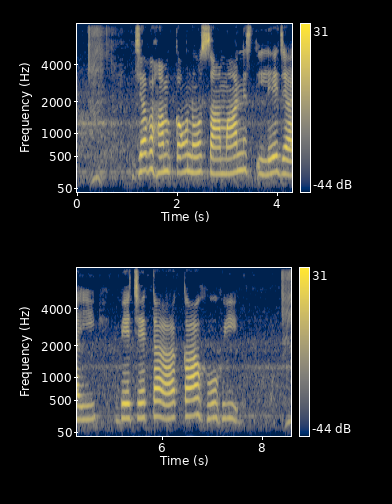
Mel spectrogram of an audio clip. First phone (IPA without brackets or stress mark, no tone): d͡ʒ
